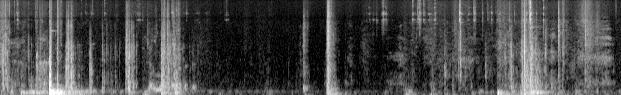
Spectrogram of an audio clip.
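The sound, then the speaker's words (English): A door that had been left open is pushed shut with a solid thud and rattling clicks, followed by quiet, scattered small knocks and a second clattering thump of the latch near the end. “I gotta like close the door because my brother left it open as I'm recording this podcast.”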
